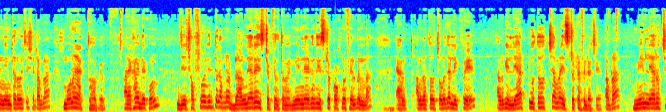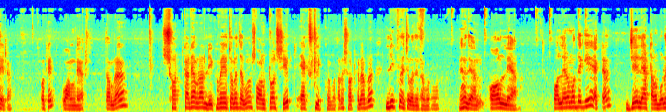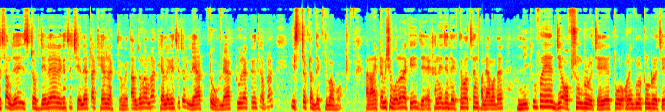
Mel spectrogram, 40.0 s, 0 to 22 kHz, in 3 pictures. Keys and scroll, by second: 19.4 ctrl+shift+x, 32.7 ctrl+space.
